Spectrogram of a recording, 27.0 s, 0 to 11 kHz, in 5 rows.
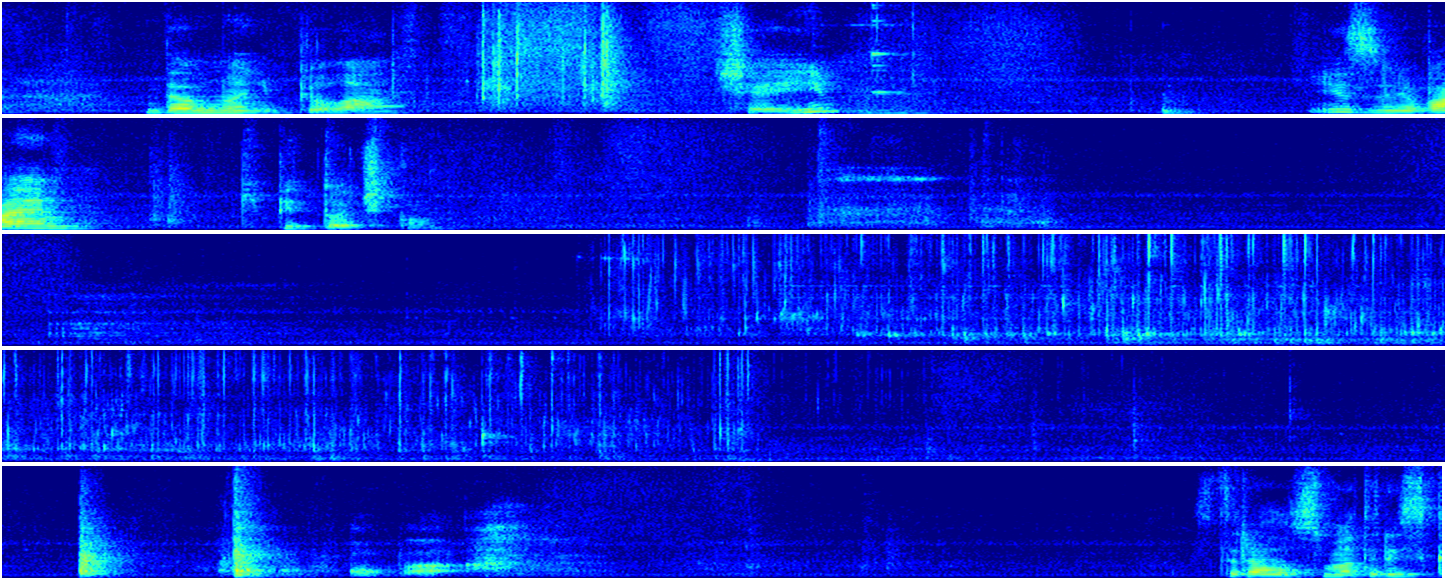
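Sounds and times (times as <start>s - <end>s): water pouring into a cup: 13.0s - 19.6s.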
